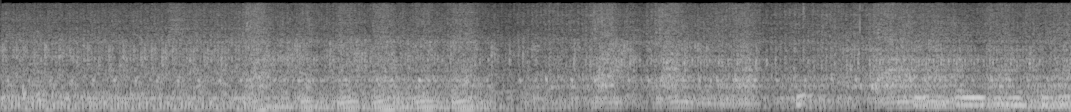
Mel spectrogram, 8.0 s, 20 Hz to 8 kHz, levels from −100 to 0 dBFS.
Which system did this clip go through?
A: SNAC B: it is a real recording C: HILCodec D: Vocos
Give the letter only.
B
